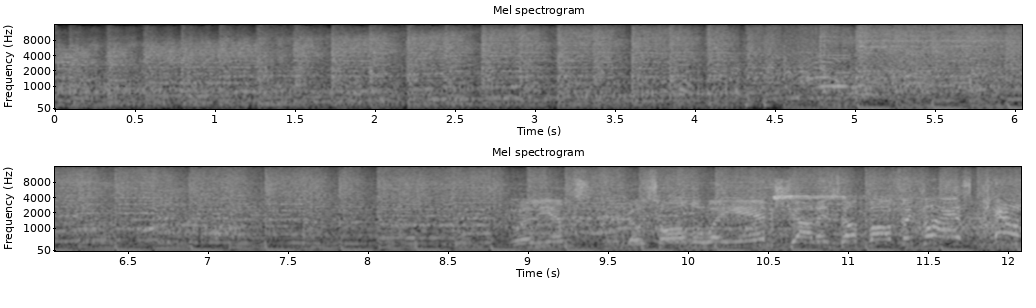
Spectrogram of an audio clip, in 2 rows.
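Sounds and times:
background music with steady beat: 0:00.0 - 0:12.0
deep pulsing bass: 0:00.0 - 0:12.0.

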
